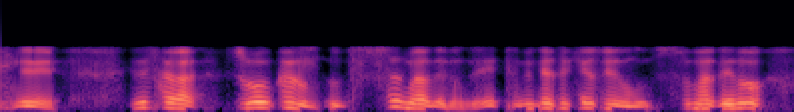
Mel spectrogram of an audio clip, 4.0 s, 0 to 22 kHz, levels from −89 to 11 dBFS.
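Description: Codec 2 vocoder damage runs through the entire clip. The speech was rebuilt from pitch, voicing, energy and a coarse spectral envelope rather than its waveform, which fits a rate near 1.2 kbit/s. It sounds heavily robotic and buzzy, with nothing above 3.8 kHz.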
